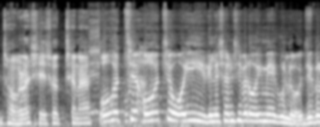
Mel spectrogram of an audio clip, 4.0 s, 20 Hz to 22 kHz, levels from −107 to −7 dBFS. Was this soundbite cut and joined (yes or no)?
yes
